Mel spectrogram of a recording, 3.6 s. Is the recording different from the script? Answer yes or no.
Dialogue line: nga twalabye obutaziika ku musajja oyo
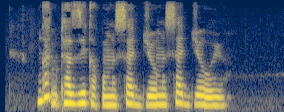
yes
